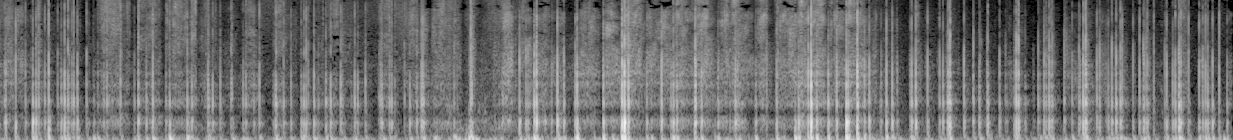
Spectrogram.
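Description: A medium paperback novel with a blue card cover and a solid paper block is held in both hands while long painted nails tap and scratch fast across the cover and spine. The result is a dense, rapid stream of short, dry taps and scratchy crackles that overlap too closely to count, with occasional louder raps.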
